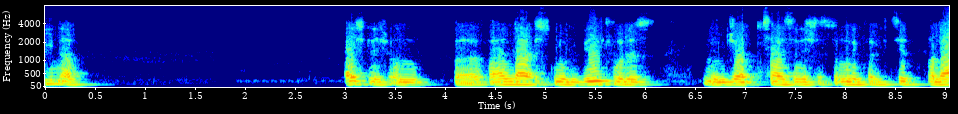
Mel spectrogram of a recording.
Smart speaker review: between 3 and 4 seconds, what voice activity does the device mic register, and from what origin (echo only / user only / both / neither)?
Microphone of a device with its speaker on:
echo only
